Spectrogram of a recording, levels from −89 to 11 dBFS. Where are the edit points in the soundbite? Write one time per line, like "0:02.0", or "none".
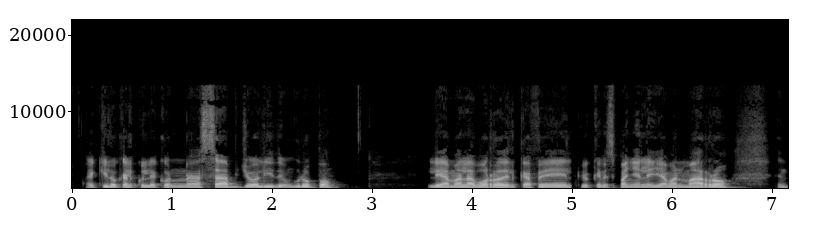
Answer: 0:03.5
0:05.0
